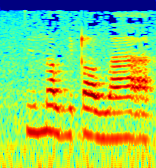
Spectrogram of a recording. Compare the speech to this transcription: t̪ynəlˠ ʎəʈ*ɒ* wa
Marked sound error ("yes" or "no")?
no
